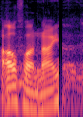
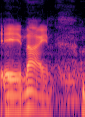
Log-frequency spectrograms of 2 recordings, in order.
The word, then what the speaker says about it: Alpha 9: as the Alpha 9 previously I've referred to it as the a9 but LG has come back to me and say that alpha is the correct way to actually pronounce it so maybe you would like to pronounce it as such so the Alpha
